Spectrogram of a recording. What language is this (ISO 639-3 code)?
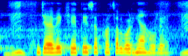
bho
